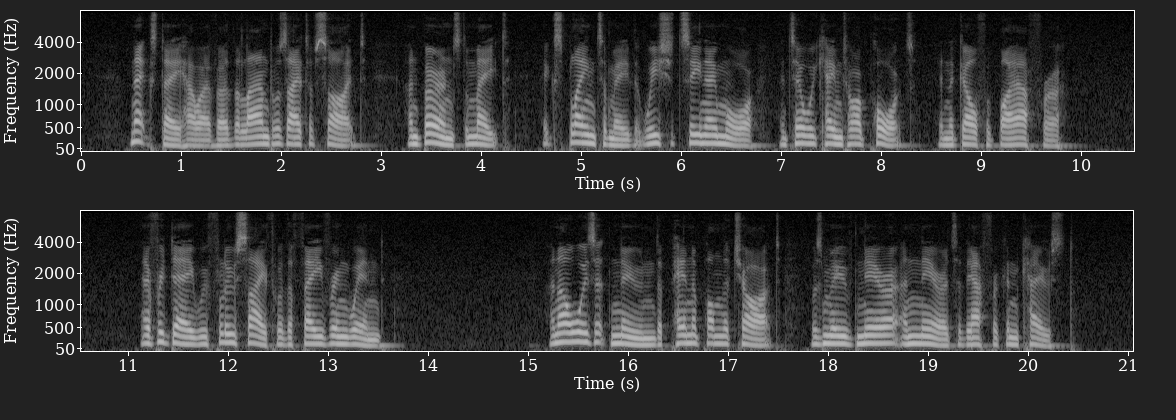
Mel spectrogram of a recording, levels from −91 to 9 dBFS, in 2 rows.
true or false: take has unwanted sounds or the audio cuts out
false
